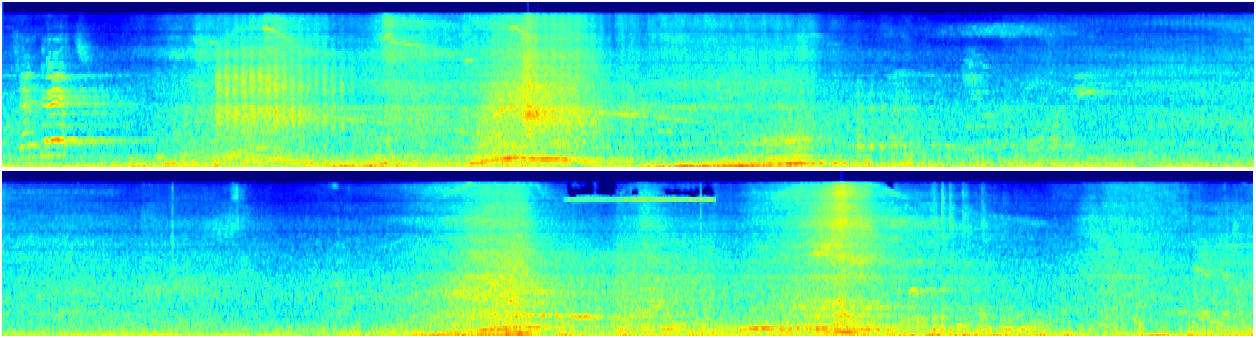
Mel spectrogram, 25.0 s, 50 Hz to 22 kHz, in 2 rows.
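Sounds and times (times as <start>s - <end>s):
cars accelerating past: 1.2s - 9.4s, 16.0s - 25.0s.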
